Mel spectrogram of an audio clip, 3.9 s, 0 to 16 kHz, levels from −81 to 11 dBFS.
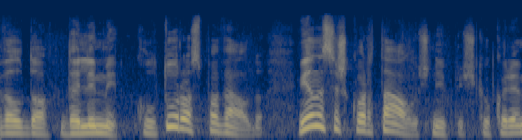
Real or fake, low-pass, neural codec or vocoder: real; 10.8 kHz; none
